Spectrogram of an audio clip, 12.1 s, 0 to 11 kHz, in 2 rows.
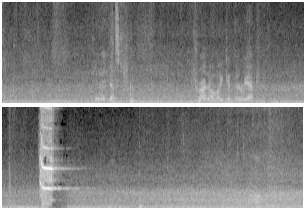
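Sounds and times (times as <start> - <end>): air horn blast: 6.8 - 7.6.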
